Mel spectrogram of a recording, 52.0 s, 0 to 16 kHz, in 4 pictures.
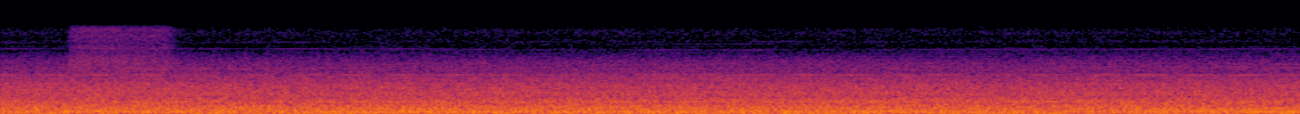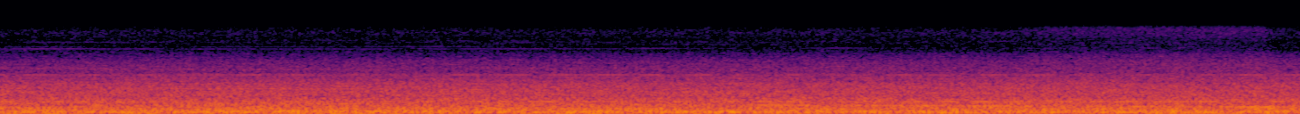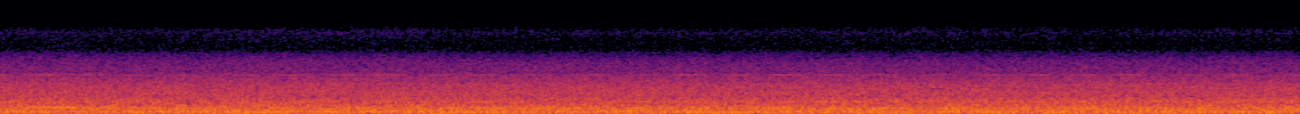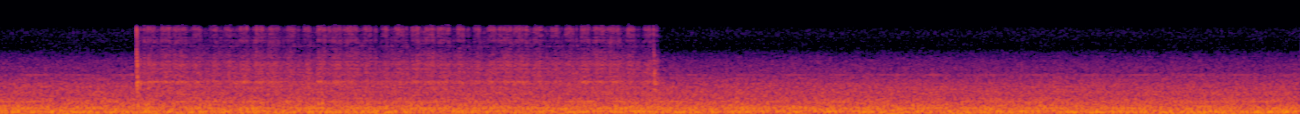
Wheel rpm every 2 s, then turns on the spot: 0, 0, 0, 0, 0, 0, 0, 0, 0, 0, 0, 0, 0, 0, 0, 0, 0, 0, 0, 0, 30, 30, 20, 0, 0, 0.
none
